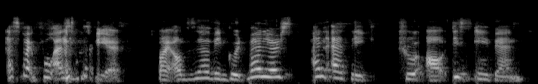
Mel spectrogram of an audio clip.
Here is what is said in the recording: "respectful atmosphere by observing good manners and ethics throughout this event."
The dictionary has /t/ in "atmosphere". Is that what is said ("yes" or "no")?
no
